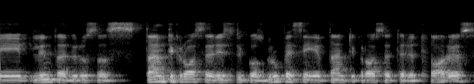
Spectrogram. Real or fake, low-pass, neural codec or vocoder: real; 7.2 kHz; none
